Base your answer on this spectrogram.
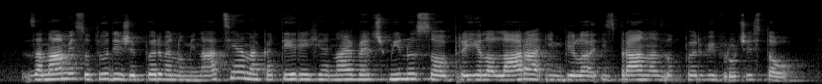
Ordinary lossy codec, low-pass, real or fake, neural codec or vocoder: none; none; real; none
